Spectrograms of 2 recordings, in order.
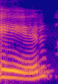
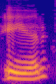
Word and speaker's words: heir: is a hair is a Heir this is pronounced the air now murder now seems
